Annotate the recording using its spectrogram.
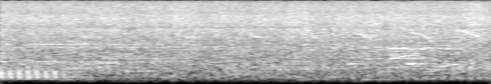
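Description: A brief low, rapidly pulsing vocal rumble in the first half-second, then a steady background hiss.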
